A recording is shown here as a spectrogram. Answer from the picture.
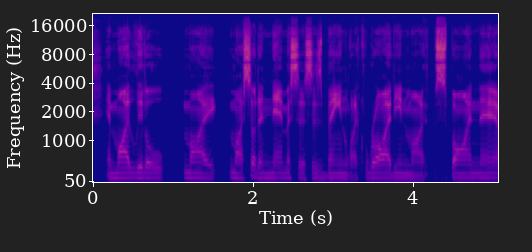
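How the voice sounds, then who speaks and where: The recording is very clean, with a silent background. A man with an Australian accent talks at a medium pitch. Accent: Australian, kept. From Australia, Queensland (Toowoomba). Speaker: professional bass angler. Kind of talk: casual chat.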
